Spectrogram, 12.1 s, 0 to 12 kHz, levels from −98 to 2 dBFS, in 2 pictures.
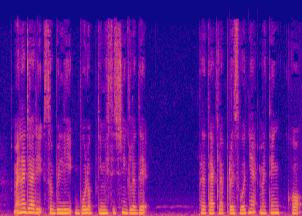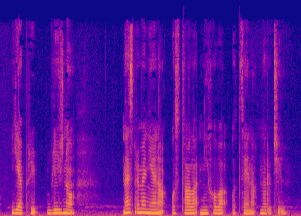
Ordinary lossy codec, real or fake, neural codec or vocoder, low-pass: AAC, 48 kbps; real; none; 10.8 kHz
